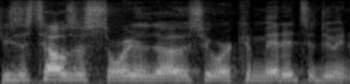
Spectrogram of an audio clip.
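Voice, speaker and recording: A high-pitched man with a Texan accent in a very clean recording against a silent background. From Texas. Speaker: pastor. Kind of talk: sermon. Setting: church.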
